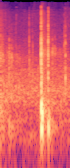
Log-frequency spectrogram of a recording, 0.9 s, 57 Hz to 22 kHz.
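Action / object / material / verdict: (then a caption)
strike / oak tree trunk struck with a mallet / oak wood / hollow. A mallet strikes a spot on the trunk of a veteran chinquapin oak: two close, short knocks followed by a fainter one, each with a dull midrange tone, little low end and almost no ring. The trunk sounds hollow rather than solid at this spot, indicating a hollow about 3 feet up.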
